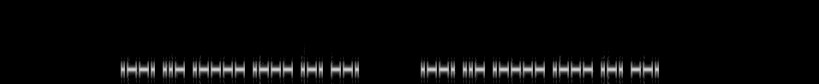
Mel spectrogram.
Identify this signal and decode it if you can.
Morse code, heard as a keyed tone, about 40 wpm, 700 Hz. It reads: PU1JRG PU1JRG
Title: DXCC-100 Call Signs - 6 Characters - Repeated 2x - 40wpm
